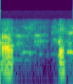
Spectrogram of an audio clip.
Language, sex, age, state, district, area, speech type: Bodo, male, 18-30, Assam, Kokrajhar, rural, conversation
